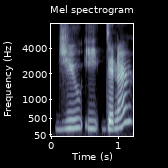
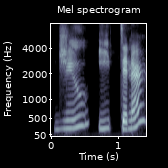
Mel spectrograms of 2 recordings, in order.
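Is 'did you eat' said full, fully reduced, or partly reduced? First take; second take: partly reduced; partly reduced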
